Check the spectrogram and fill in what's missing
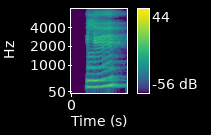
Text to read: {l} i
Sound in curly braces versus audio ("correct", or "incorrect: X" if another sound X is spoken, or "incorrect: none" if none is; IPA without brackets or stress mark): correct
